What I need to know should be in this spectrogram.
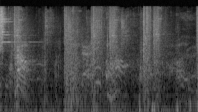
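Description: Blades strike and clash in a fight.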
